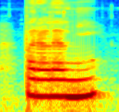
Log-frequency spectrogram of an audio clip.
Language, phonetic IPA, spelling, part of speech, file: Czech, [ˈparalɛlɲiː], paralelní, adjective, Cs-paralelní.ogg
- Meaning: parallel (all senses but the geometrical one)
